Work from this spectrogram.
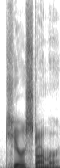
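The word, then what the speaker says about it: Keir Starmer: And then Kier Starmer is how you say his name.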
